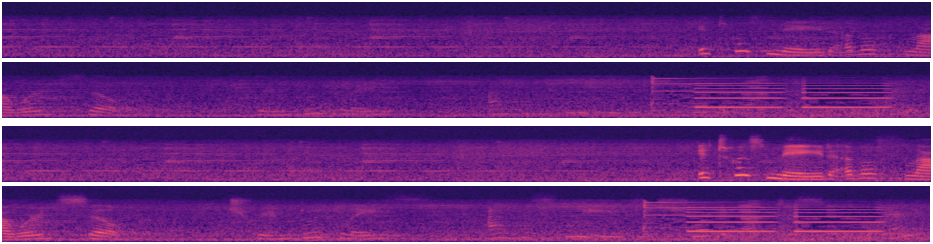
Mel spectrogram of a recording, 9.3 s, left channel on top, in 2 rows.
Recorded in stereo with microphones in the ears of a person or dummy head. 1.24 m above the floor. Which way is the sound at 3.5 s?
50° right (ahead or behind).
